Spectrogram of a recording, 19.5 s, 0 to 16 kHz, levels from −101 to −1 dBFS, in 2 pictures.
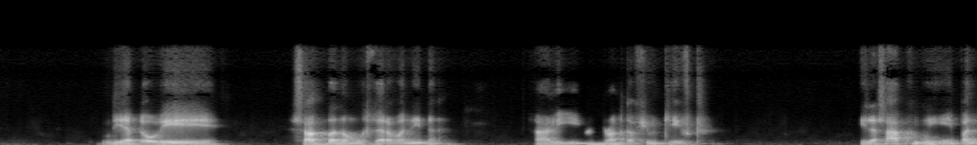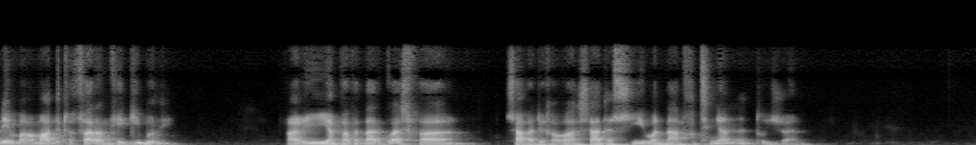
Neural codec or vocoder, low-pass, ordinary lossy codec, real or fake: codec, 24 kHz, 0.9 kbps, WavTokenizer, large speech release; 10.8 kHz; none; fake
